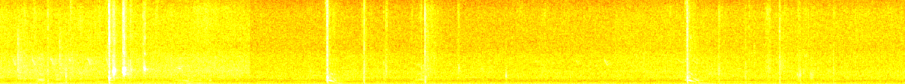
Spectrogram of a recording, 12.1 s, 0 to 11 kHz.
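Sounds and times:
tennis racket hitting ball: 0:00.2 - 0:02.0, 0:04.3 - 0:05.0, 0:09.1 - 0:09.6.

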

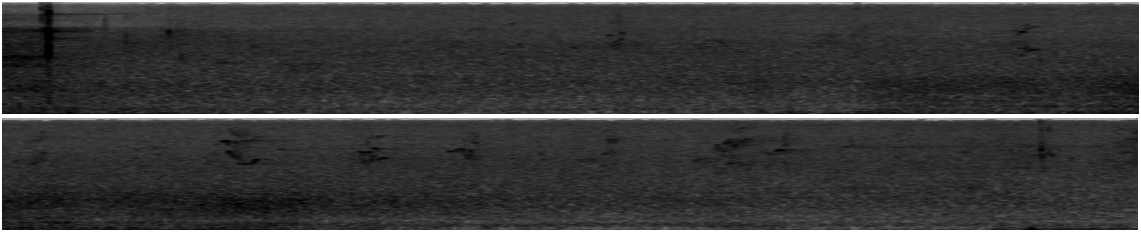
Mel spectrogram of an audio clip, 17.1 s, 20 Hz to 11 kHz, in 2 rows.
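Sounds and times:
birds chirping: 0:00.0 - 0:06.8
rushing noise with low rumble: 0:00.0 - 0:17.0.

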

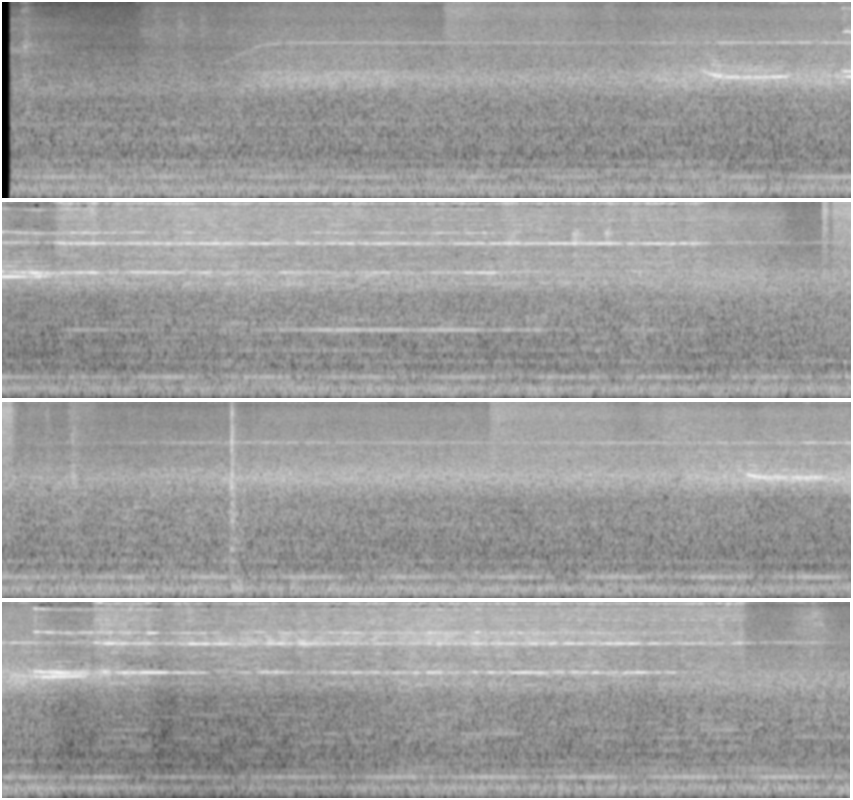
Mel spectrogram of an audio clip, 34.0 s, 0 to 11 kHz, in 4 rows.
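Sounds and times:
high saw whine: 0:03.2 - 0:16.7, 0:18.9 - 0:33.9
beam saw running: 0:06.4 - 0:16.4.

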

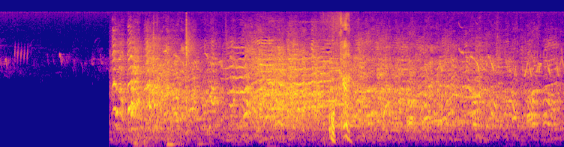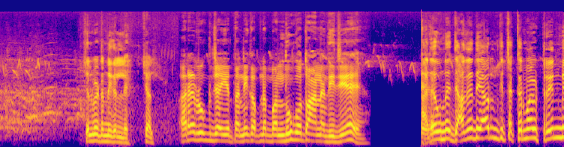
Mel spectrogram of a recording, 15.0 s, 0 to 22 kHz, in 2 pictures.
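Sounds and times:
crowd laughing: 0:01.5 - 0:09.1.

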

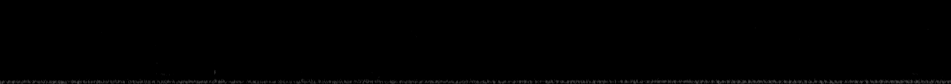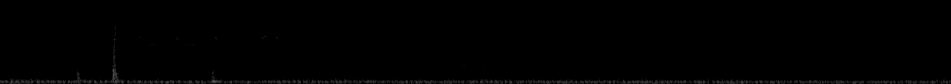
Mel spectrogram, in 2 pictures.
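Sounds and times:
low steady hum: 0:00.0 - 0:19.0
small birds chirping: 0:00.0 - 0:19.0.

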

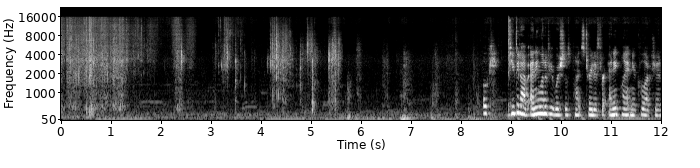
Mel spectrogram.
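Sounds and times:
plastic packaging crinkling: 0:00.0 - 0:05.6.

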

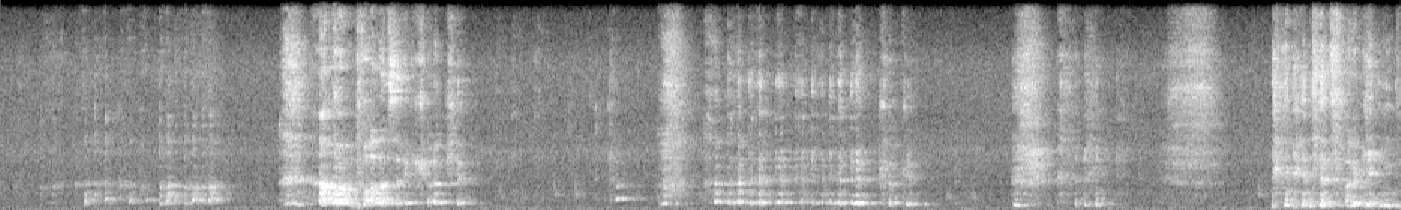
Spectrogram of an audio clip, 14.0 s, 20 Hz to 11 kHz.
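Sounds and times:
man chuckling: 0:00.4 - 0:05.3, 0:06.0 - 0:09.4, 0:10.1 - 0:11.3, 0:12.7 - 0:14.0
breathy bursts: 0:02.8 - 0:03.2, 0:10.1 - 0:10.6, 0:11.6 - 0:12.3.

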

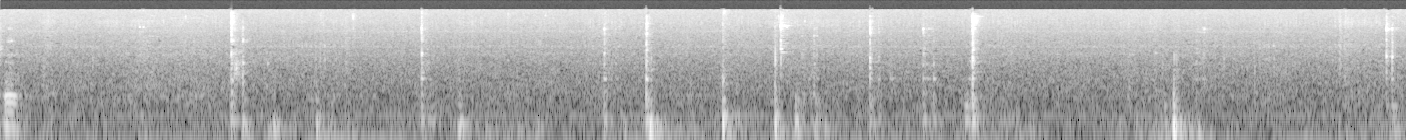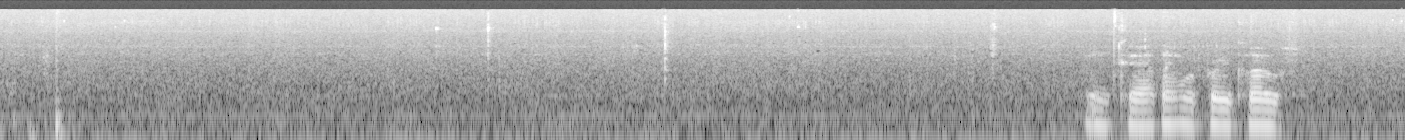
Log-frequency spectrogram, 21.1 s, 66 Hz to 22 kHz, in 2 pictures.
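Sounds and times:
small metallic clicks and taps: 0:01.7 - 0:03.6, 0:04.5 - 0:07.4, 0:10.4 - 0:11.1, 0:15.4 - 0:15.7.

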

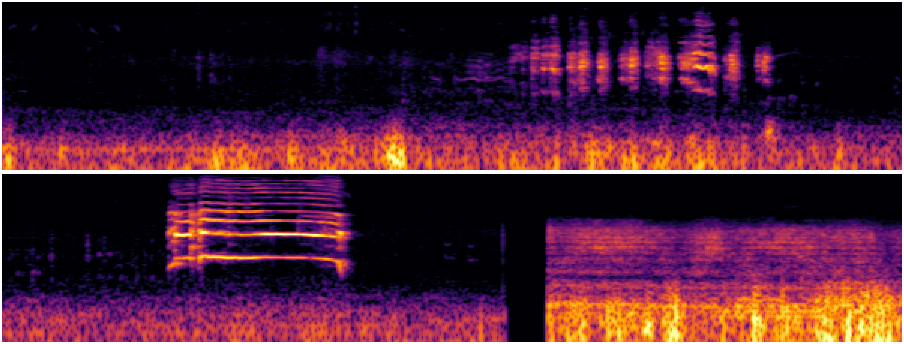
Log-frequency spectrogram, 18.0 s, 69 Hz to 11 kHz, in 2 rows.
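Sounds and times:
chickens clucking: 0:04.0 - 0:11.6
rooster crowing: 0:10.6 - 0:12.6.

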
